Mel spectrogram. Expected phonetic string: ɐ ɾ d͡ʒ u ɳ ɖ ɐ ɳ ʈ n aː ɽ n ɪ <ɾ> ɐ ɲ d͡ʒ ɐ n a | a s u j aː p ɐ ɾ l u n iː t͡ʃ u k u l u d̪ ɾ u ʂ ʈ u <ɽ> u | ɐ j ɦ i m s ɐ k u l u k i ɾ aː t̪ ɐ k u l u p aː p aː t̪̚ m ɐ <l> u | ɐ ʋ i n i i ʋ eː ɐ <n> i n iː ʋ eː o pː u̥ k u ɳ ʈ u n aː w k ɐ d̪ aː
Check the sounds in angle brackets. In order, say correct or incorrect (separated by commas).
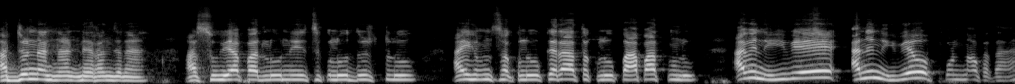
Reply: correct, incorrect, correct, correct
